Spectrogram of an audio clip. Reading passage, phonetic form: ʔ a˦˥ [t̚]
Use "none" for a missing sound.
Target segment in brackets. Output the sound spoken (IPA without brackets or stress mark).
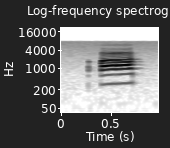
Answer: t̚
